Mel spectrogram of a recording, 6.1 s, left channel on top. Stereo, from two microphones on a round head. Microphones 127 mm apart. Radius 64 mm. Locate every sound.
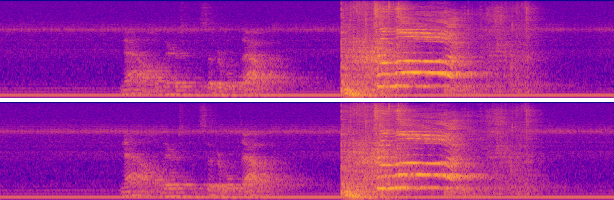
1.2 s a man speaking: 70° right (ahead or behind), 4.5 m
3.4 s a shout: 10° left (ahead or behind), 2.5 m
